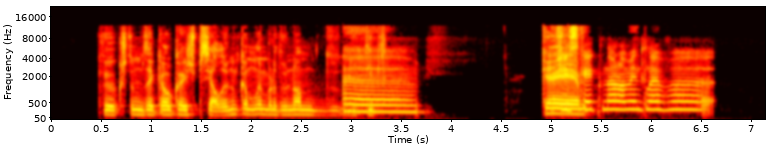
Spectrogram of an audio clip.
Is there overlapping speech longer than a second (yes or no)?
no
